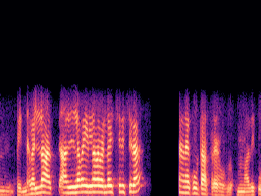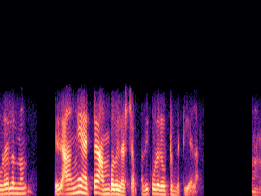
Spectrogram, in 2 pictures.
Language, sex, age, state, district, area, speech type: Malayalam, female, 45-60, Kerala, Pathanamthitta, rural, conversation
